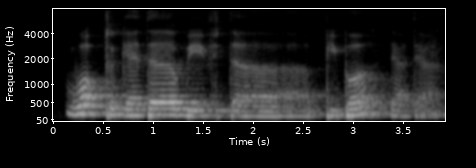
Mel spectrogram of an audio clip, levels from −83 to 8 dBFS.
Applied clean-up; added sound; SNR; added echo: none; none; none; reverberation time 0.9 s.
